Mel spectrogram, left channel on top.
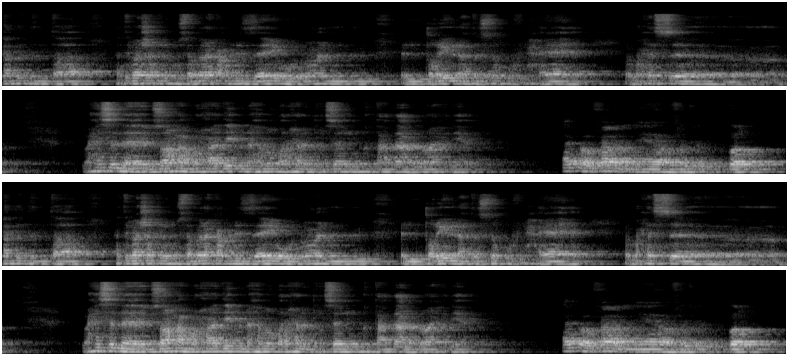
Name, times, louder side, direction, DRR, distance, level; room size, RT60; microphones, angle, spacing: voice 1, 0.0-7.8 8.7-12.5, right 3 dB, 60° right, 0 dB, 0.3 m, -25 dB
voice 2, 13.5-15.3, right 1 dB, 5° left, -11 dB, 0.9 m, -21 dB
4.6 x 2.5 x 2.4 m, 1.3 s
head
